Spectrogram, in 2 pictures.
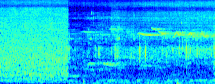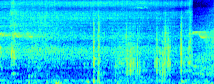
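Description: Soda fizzes and crackles in a metal cup.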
